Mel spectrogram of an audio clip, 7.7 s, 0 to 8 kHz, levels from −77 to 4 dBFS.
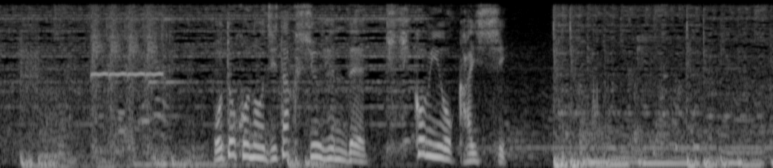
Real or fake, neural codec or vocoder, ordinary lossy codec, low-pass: real; none; none; 7.2 kHz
